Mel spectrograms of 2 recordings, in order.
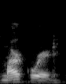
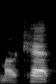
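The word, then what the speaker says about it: Markwardt: of a lot of people can't pronounce my last name properly which is mark word and so I've heard like Marquette Marquardt mark netted all kinds of crazy things so I thought Kevin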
